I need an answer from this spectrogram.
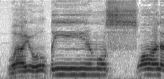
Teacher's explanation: کو، یعنی ان چاروں حروفوں کو سکپ کر دیا جائے گا، میم کو ڈائریکٹ صوت کے ساتھ ملا کے پڑھا جائے گا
